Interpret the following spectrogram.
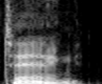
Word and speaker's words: Thing: Along with Troublemaker, the other lead single All Night Thing, properly pronounced Tang, brings all the southern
